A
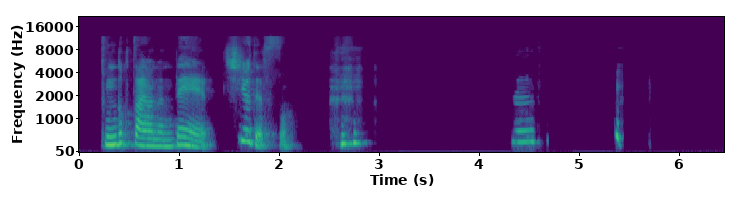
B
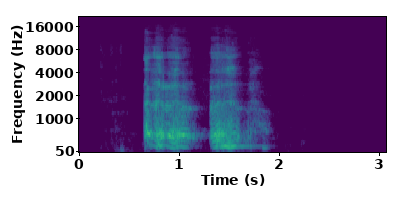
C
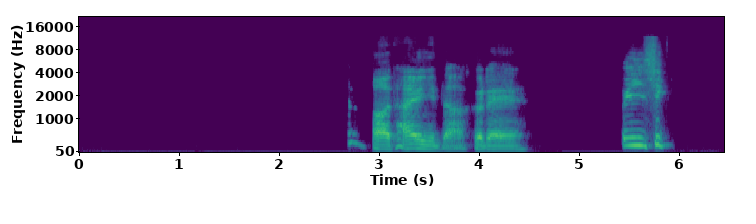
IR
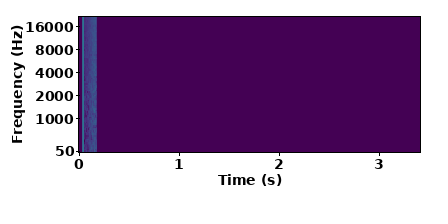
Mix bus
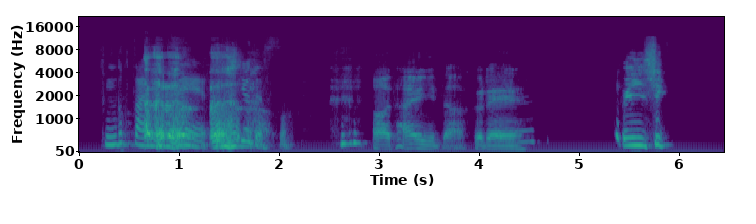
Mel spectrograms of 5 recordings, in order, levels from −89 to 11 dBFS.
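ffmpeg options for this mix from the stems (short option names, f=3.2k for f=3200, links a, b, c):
-filter_complex "[0:a]volume=-20dB[a];[1:a]volume=-2dB[b];[2:a]equalizer=f=1.4k:t=o:w=0.91:g=-7,asoftclip=type=tanh:threshold=-10.5dB,volume=-13dB,afade=t=in:st=4.03:d=0.54:silence=0.298538,asplit=2[c][d];[d]apad=whole_len=284562[e];[a][e]sidechaincompress=threshold=-56dB:ratio=4:attack=46:release=848[f];[b][c]amix=inputs=2:normalize=0,aeval=exprs='val(0)+0.0002*(sin(2*PI*60*n/s)+sin(2*PI*2*60*n/s)/2+sin(2*PI*3*60*n/s)/3+sin(2*PI*4*60*n/s)/4+sin(2*PI*5*60*n/s)/5)':c=same,acompressor=threshold=-36dB:ratio=1.5,volume=0dB[g];[f][g]amix=inputs=2:normalize=0,lowpass=8.4k,dynaudnorm=f=140:g=7:m=4.5dB"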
